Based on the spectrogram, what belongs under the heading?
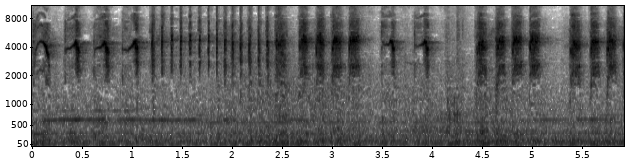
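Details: Long-tailed shrike imitating the cililin: a few twisting high notes lead into a rapid ticking trill, then clusters of loud clear high notes with brief pauses between groups.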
